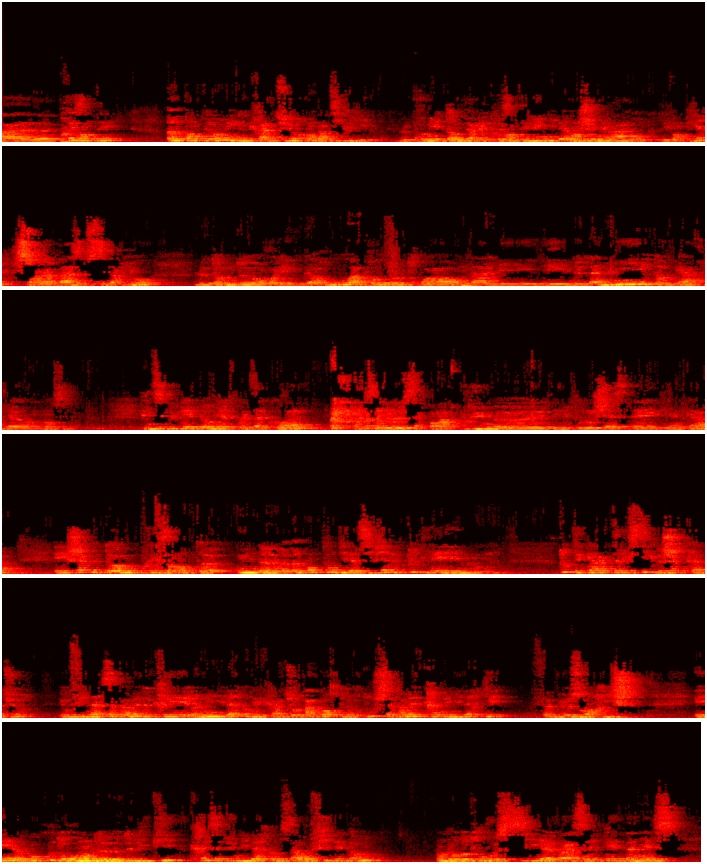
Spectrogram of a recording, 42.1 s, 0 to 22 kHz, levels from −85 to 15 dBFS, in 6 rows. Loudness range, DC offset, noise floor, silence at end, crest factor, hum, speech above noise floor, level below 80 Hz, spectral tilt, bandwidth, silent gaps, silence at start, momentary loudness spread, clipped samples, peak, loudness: 7 LU; under 0.1%; -54 dBFS; 0.2 s; 20 dB; none; 26 dB; -58 dBFS; -5 dB/octave; 11.5 kHz; none; 0 s; 11 LU; under 0.1%; -8 dBFS; -29 LUFS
